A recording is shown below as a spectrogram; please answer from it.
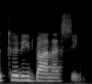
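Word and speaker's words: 作り話: it so this this is normally pronounced that's hanashi but this is actually a word so it's tsukuri banashi oh the goodie banashi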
